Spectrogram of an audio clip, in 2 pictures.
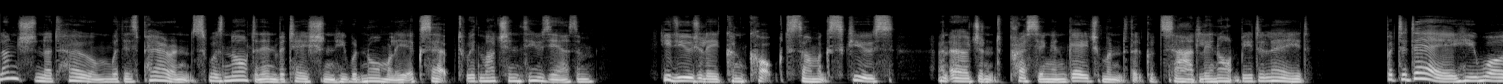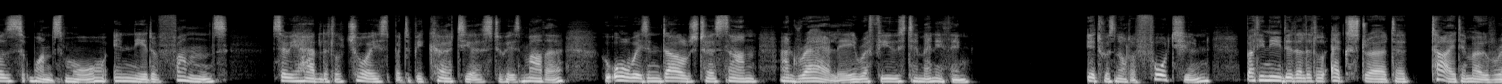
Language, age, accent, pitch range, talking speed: English, 50-69, British, 120-160 Hz, 160 wpm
